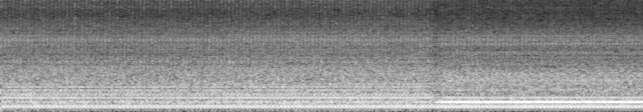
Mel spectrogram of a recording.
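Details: Troy-Bilt XP mower that would not start, now running after repair and blade balancing and installation: steady even drone, pitch stepping up slightly partway through; engine runs cleanly.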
